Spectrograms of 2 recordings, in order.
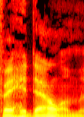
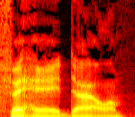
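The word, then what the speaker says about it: Fejedelem: I think it's Fahedelem, if I'm not mistaken. I know I'm saying it wrong, but I do believe it's Fehe, not Feje. It's Fahedelem. Sheldrick Redwine and Elijah Campbell there.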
